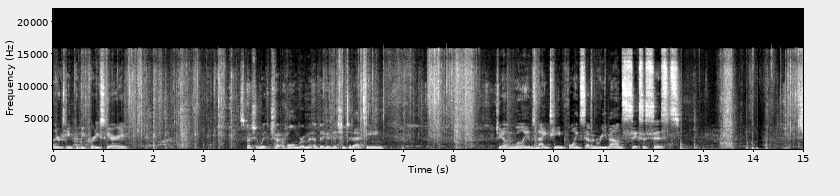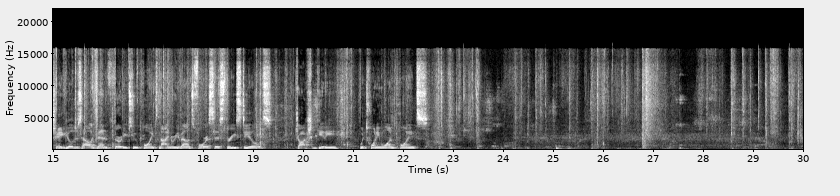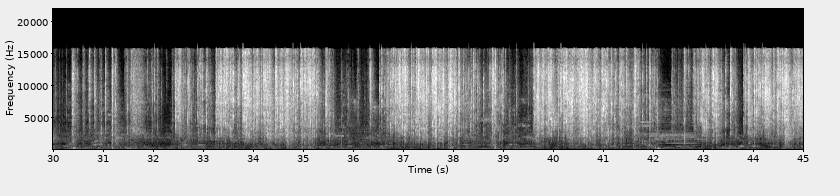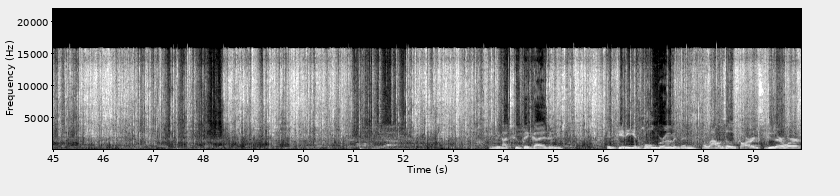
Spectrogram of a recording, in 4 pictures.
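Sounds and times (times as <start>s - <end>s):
foil wrappers tearing and crinkling: 0.1s - 8.8s, 13.2s - 27.4s, 28.0s - 59.9s.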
